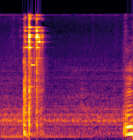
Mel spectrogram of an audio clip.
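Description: Two quick, sharp metallic clinks about half a second in: small metal parts knocking together as they are handled.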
